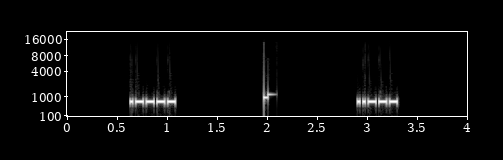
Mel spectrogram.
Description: Morse code, heard as a keyed tone, about 45 wpm, 700 Hz. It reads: 1 2
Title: Single Character (Letter:Number:Punctuation:Prosign) Alt 45wpm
